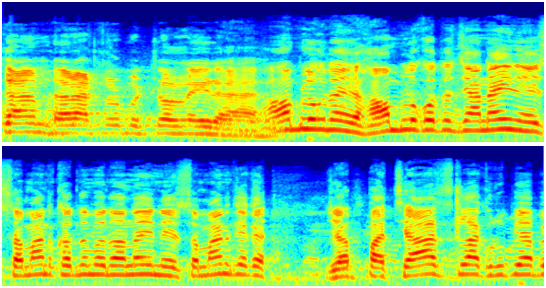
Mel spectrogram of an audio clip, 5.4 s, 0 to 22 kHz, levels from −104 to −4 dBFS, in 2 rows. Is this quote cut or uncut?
cut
